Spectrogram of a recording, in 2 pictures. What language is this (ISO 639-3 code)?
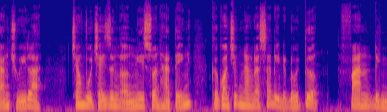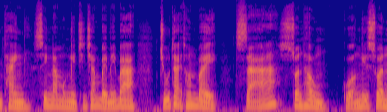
vie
